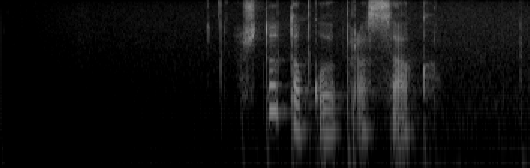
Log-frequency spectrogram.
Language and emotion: Russian, neutral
